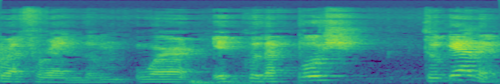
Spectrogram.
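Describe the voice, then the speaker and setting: With a bright, sharp tone, a man speaks at a moderate pace with ordinary pitch variation amid audible room echo. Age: 40s. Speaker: political activist. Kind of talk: political monologue video. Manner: halting.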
